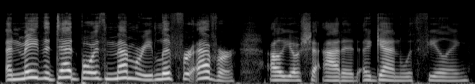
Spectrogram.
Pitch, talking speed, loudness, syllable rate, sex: 220 Hz, 175 wpm, -18 LUFS, 5.2 syllables/s, female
